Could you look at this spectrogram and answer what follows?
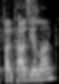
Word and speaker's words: Phantasialand: on Terran yeah and I appreciate you saying fantasy island because that's how it's pronounced but you need to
